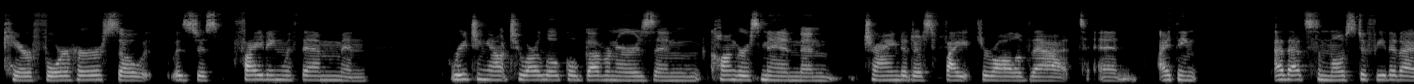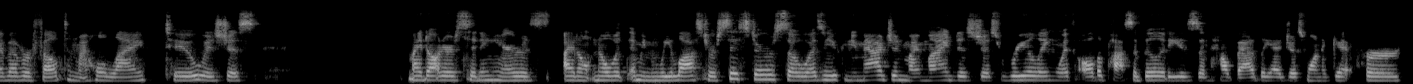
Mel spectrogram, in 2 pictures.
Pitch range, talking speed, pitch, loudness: 185-210 Hz, 175 wpm, 195 Hz, -28 LUFS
